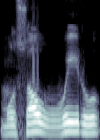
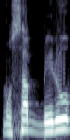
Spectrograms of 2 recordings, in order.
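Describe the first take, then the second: First: The middle consonant is a doubled w sound. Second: The middle consonant is a doubled b sound. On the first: The speaker calls it right. "আমরা উচ্চারণ করব মুসাউবিরু" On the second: The speaker calls it wrong. "মুসাব্বিরু উচ্চারণ আমরা করব না"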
